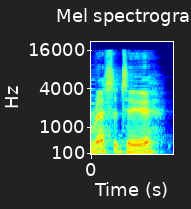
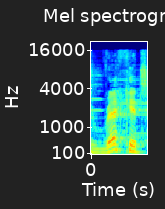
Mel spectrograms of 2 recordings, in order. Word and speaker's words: Recette: it's that well no it's not recite it's wreck it here um i mispronounce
